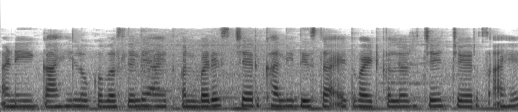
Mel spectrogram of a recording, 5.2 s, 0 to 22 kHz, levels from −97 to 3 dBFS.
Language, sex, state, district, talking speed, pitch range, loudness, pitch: Marathi, female, Maharashtra, Solapur, 175 wpm, 205-215 Hz, -16 LUFS, 210 Hz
